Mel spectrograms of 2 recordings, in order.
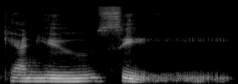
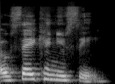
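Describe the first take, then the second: First: Slow creaky fry on the line; a slight creak in the voice; subtle vocal fry. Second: Said in the usual way. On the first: Shown as a demonstration. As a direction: let the end creak lazily. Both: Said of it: "If you were doing this with fry".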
